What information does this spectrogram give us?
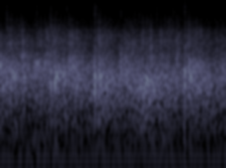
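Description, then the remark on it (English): An audience claps hands to show they like oldies rock and roll. It is a dense, steady patter of many overlapping claps that holds at an even, moderate level throughout, with no one speaking. “How many of you like just good old oldies rock and roll? Clap your hands.”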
